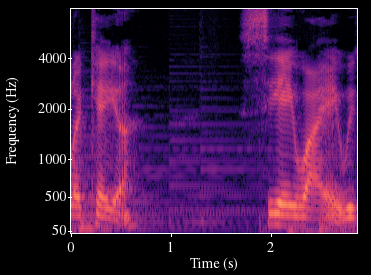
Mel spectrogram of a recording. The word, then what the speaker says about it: Kaya: memories of shakia i have we call her kaya c-a-y-a we call it kaya so for people that can't pronounce her name because it's a silent t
